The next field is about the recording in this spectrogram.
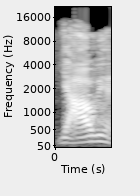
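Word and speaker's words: Yahweh: 하면은 그리고또 하나님은 조호바 원래는 여호와 야회 히브리 발음은 야외 이게 하나님의 이름들이에요 모세가 또 하나님의 이름을 뭐라고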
